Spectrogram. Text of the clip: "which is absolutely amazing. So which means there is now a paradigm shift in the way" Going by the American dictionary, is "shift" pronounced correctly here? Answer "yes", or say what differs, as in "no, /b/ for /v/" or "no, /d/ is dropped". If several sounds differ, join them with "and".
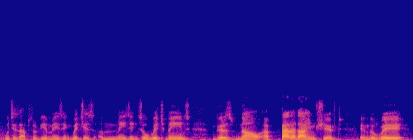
yes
